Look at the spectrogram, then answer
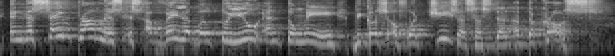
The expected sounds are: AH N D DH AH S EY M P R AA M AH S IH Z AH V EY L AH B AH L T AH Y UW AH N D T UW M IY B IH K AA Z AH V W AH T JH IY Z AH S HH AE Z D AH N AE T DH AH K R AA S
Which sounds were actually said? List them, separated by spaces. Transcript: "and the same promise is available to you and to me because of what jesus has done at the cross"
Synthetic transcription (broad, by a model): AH N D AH S EY M P R AA M AH S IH S AH V EY L AH B AH L T AH Y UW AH N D T UW M IY B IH K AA S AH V W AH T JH IY S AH S HH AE S D AH N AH T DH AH K R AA S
